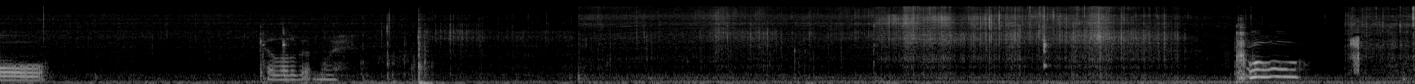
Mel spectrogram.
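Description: Kimchi pancake sizzling on the hot plates of a mini waffle maker. The hiss comes up about halfway through, is strongest for a few seconds, then dies away. A single sharp knock comes a few seconds in.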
